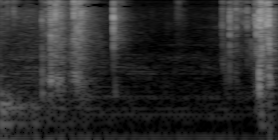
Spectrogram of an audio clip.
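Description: A sharp knock at the start, then light crackling and clicks of snack packaging being handled, with another short knock near the end.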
